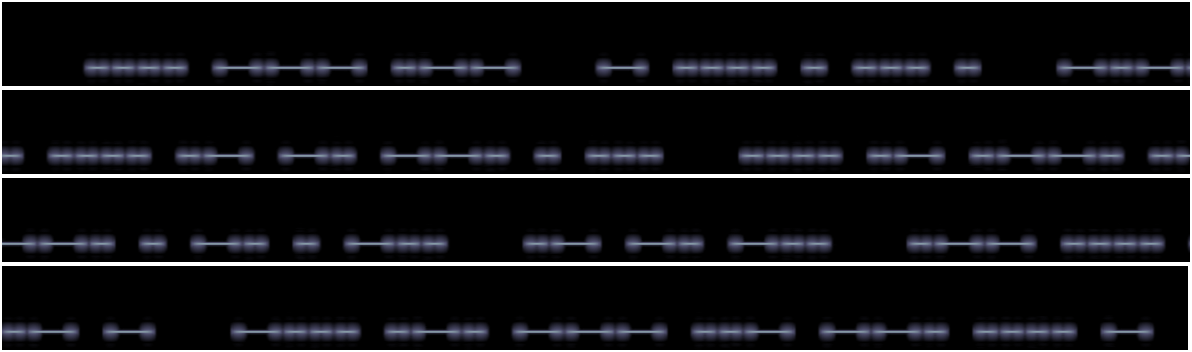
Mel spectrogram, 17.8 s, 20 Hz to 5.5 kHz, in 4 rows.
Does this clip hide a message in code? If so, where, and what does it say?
Yes: Morse code from 0.3 to 17.7 s, heard as a keyed tone, about 25 wpm, 600 Hz. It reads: HOW THESE CHANGES HAPPENED AND WHAT BROUGHT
